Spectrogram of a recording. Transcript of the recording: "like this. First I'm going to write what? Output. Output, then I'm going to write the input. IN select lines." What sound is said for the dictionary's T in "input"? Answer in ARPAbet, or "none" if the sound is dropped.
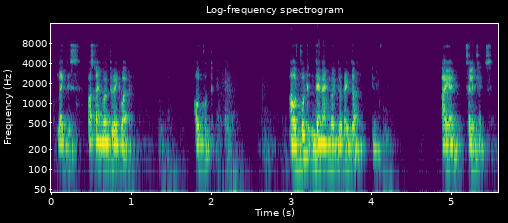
none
